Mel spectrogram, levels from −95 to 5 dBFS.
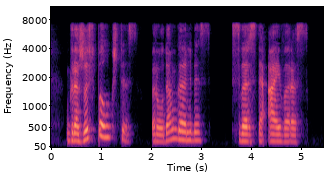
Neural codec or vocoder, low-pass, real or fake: codec, 16 kHz, 1.1 kbps, Voila-Tokenizer; 7.2 kHz; fake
